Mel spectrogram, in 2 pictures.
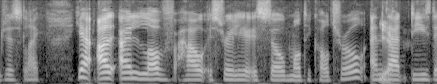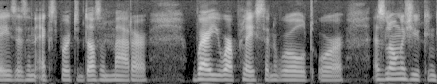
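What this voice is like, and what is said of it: Noticeable foreign accent. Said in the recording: “Your accent gives you more authority. ... where is that accent from?”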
